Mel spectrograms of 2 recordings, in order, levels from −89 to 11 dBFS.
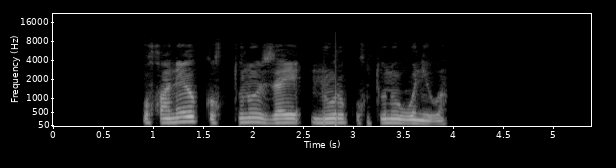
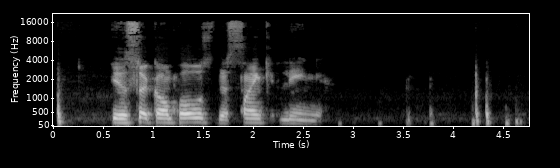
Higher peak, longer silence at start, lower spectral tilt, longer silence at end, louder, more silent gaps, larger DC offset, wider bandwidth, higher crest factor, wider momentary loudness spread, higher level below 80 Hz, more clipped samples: second, -12 dBFS vs -2 dBFS; first, 0.9 s vs 0.05 s; first, -8 dB/octave vs -5.5 dB/octave; first, 1.45 s vs 0.2 s; second, -29 LUFS vs -16 LUFS; first, 1.45-1.52 s, 1.73-1.81 s, 2.48-2.57 s vs none; neither; second, 7.6 kHz vs 16.5 kHz; about the same, 18 dB vs 16 dB; second, 12 LU vs 16 LU; about the same, -64 dBFS vs -60 dBFS; neither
